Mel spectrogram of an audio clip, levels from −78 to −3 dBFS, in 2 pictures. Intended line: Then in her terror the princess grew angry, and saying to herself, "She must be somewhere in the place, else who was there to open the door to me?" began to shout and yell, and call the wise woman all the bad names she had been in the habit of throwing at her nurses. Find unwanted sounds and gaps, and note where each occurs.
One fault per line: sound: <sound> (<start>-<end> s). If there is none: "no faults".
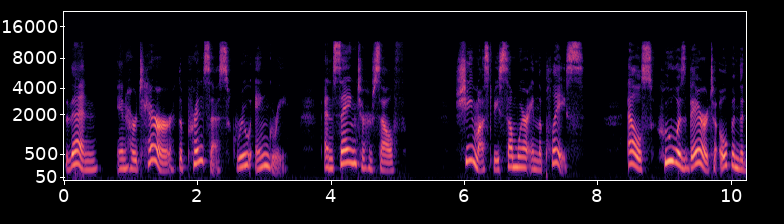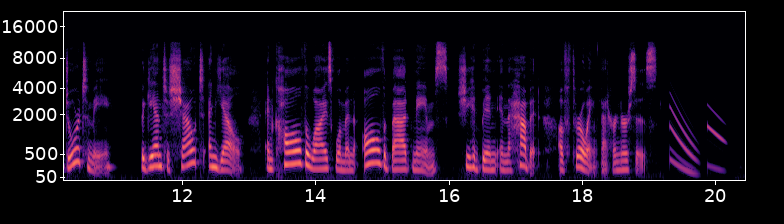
sound: chirp (19.3-20.2 s)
